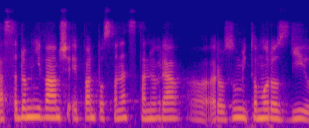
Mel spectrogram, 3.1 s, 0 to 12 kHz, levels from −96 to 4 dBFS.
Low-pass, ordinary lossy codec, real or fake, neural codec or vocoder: 7.2 kHz; Opus, 24 kbps; fake; codec, 16 kHz, about 1 kbps, DyCAST, with the encoder's durations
